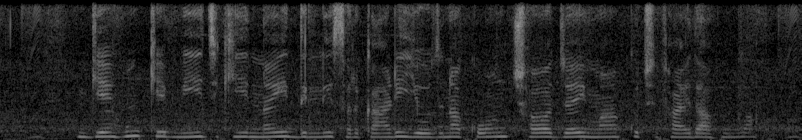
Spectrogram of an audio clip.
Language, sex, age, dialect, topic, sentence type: Maithili, female, 25-30, Angika, agriculture, question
